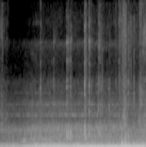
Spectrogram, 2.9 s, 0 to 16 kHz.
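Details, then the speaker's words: 6 kg Standard top-load washing machine after gearbox replacement, previously noisy even without water or clothes: smooth steady low hum, no grinding or knocking; gearbox now quiet. "Hindi maingay walang ingay Ang gearbox to hindi na maingay"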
